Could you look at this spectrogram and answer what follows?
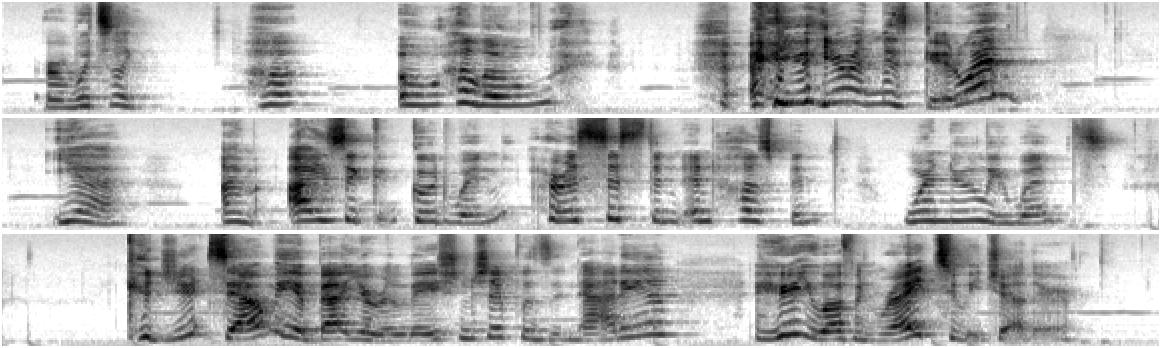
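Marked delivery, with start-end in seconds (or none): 2.0-11.3 mournful victorian voice, higher. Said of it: "a sad Victorian voice".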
